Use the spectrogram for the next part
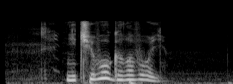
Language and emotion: Russian, neutral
